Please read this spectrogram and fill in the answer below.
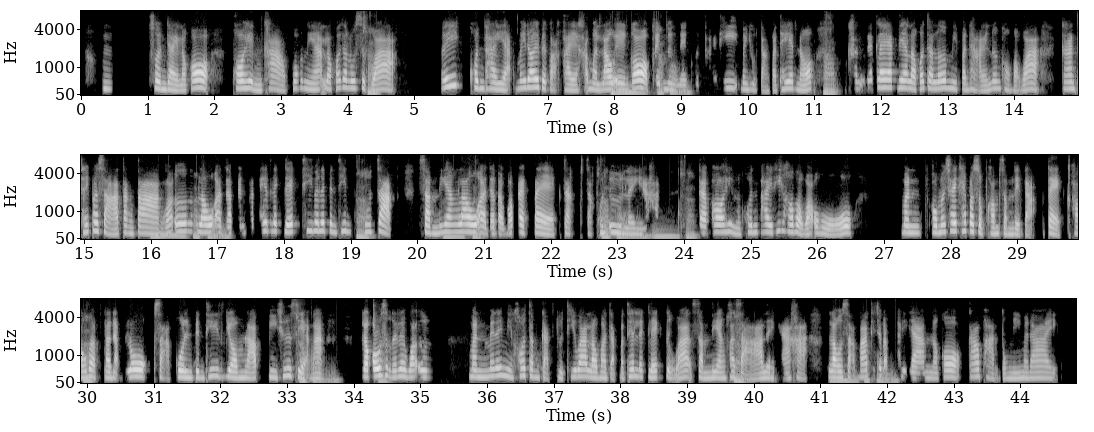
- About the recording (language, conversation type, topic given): Thai, unstructured, ข่าวเกี่ยวกับความสำเร็จของคนไทยทำให้คุณรู้สึกอย่างไร?
- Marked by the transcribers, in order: distorted speech; other noise; tapping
